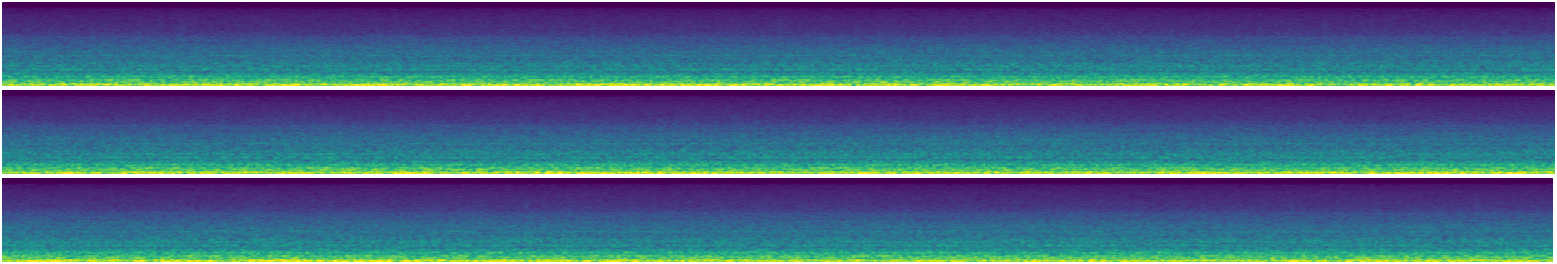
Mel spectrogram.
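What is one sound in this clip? An electric train hums and rumbles steadily along the rails.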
